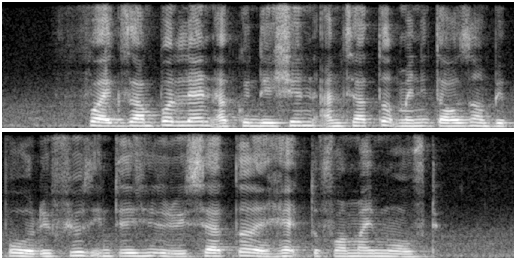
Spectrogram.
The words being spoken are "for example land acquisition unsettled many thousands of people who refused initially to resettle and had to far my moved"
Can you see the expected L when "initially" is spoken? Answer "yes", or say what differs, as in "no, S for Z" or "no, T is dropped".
no, N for L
